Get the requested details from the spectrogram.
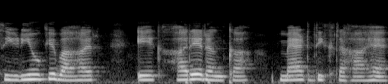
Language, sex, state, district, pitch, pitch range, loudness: Hindi, female, Chandigarh, Chandigarh, 205 Hz, 195-210 Hz, -17 LUFS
